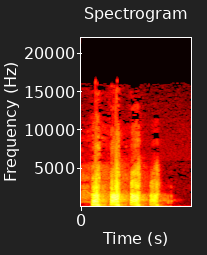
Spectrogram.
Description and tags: male laughter after a joke
joy, male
